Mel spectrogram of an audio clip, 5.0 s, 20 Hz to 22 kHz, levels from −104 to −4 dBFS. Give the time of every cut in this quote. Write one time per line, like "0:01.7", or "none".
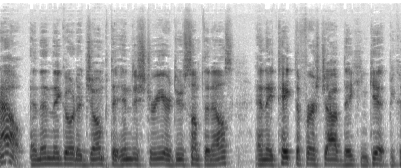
none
